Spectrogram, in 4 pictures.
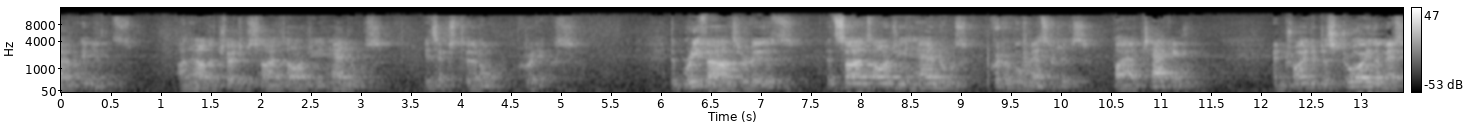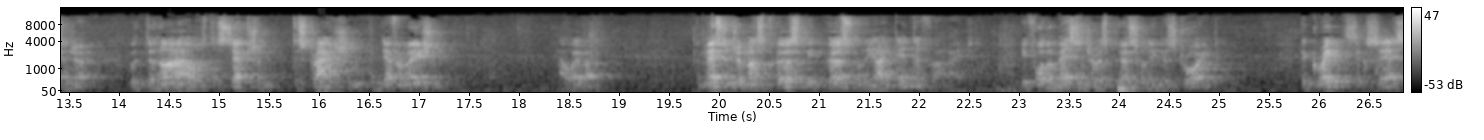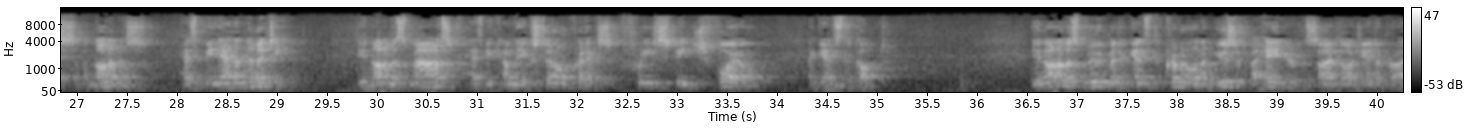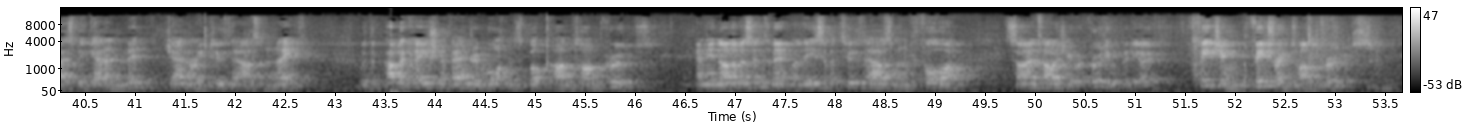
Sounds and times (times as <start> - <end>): Male speech, man speaking: 0.0 - 5.3, 6.1 - 11.4, 12.1 - 17.4, 18.4 - 19.0, 19.8 - 25.1, 25.8 - 35.2, 36.6 - 53.6.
